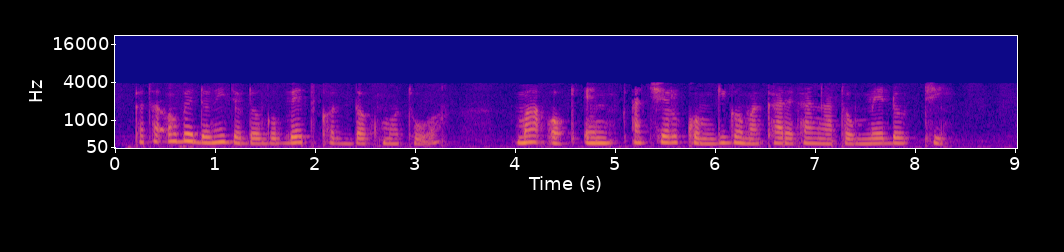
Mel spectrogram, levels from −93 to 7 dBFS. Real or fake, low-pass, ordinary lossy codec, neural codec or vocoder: real; 7.2 kHz; AAC, 16 kbps; none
